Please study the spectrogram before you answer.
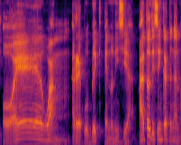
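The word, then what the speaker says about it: Oeang: Ejaannya ditulisnya OE A N G. Pada saat itu OE dibaca U jadi OEwang Republik Indonesia atau disingkat dengan huruf menjadi O R I.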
